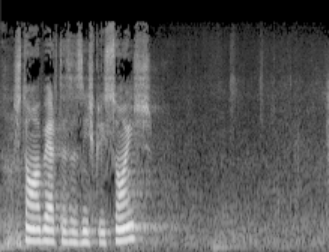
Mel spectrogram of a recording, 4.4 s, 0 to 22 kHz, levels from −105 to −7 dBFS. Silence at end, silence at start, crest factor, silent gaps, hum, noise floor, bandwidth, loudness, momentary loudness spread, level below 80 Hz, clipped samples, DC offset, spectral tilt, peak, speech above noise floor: 0 s; 0 s; 20 dB; none; none; -49 dBFS; 15.5 kHz; -22 LUFS; 12 LU; -60 dBFS; under 0.1%; under 0.1%; -4.5 dB/octave; -6 dBFS; 28 dB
